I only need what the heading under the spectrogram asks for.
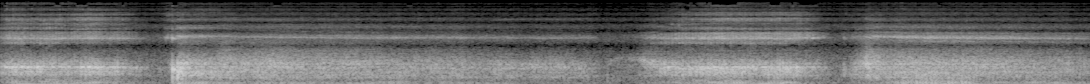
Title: Snoring Sound // Sleeping Time Nose Sound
